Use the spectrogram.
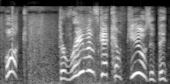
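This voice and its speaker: A woman voicing a tiny, excitable, childlike female fairy companion in an anime game. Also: normal speed. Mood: excited. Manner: squeaky, excitable, refers to self in third person. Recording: music behind the voice.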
